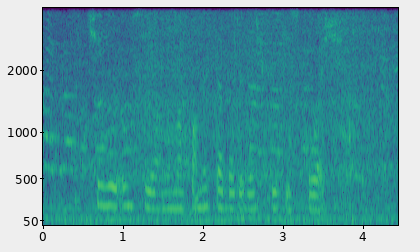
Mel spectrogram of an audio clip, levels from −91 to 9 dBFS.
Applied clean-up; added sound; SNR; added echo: none; Ocean / Boat, Water vehicle; 1 dB; none.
